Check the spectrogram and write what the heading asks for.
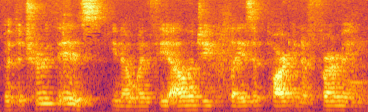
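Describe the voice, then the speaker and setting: A man speaking as a rabbi, answering theological questions in a deliberate, thoughtful way with careful qualifications. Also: medium pitch, steady tone. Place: reverberant indoor room with an audience. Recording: very echoey room, distant mic, faint noise.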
